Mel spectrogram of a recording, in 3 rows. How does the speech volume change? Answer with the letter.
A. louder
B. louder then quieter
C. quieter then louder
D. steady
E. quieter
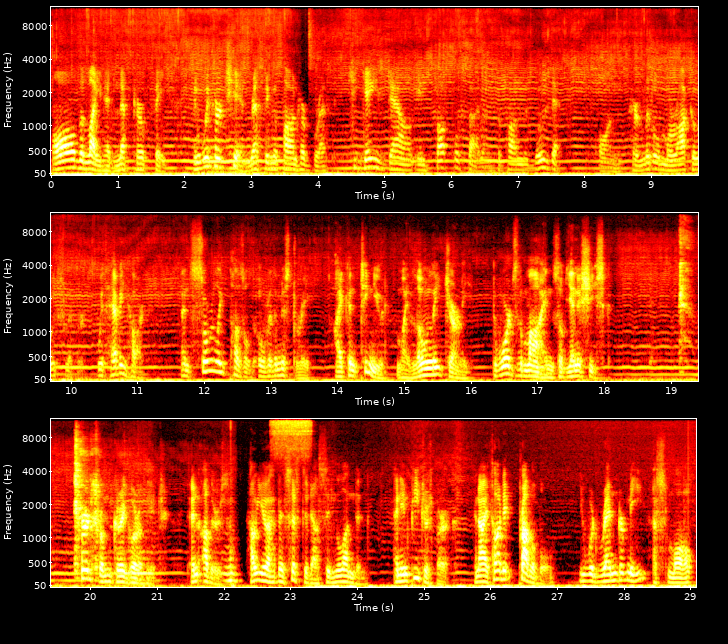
C.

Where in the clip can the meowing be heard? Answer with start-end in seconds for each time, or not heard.
not heard.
